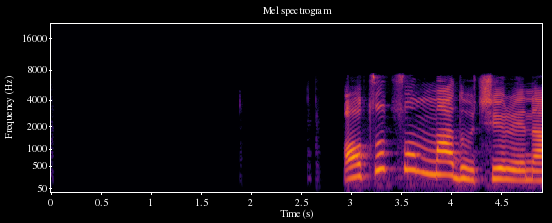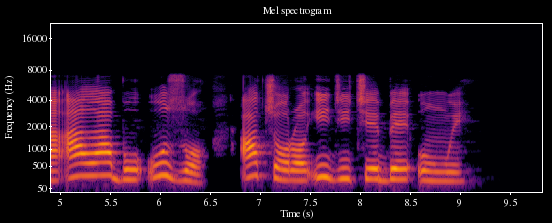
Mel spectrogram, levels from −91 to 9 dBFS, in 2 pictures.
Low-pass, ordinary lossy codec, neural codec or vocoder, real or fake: 7.2 kHz; none; none; real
